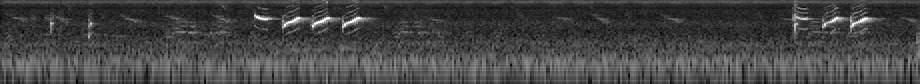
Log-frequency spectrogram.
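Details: Sooty-headed bulbul singing for magpie robin training, delivering two short runs of three or four rising whistled notes, separated by several seconds of near silence.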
